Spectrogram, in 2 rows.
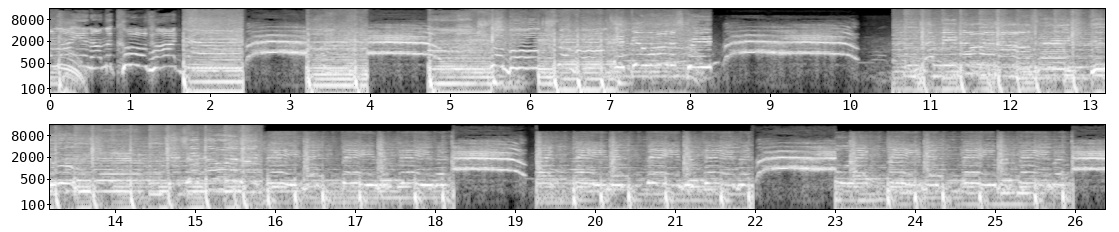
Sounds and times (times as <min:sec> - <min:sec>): Music: 0:00.0 - 0:00.6, 0:01.6 - 0:02.4, 0:03.2 - 0:04.0, 0:04.8 - 0:08.3, 0:10.6 - 0:18.2, 0:19.3 - 0:22.0, 0:23.0 - 0:26.0
Screaming: 0:02.4 - 0:03.3, 0:04.0 - 0:04.8, 0:08.4 - 0:10.1, 0:18.2 - 0:19.2, 0:22.0 - 0:23.0, 0:26.0 - 0:26.3.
